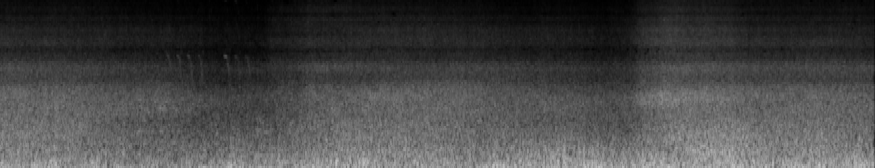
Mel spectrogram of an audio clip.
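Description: Surf washing on the shore, with wind buffeting the microphone. The wash swells louder and brighter about eight seconds in.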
